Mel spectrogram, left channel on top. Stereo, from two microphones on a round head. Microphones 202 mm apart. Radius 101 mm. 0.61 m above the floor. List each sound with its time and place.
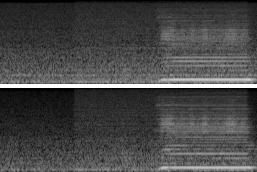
0.7 s a phone buzzing: 45° right (ahead or behind), 1.7 m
